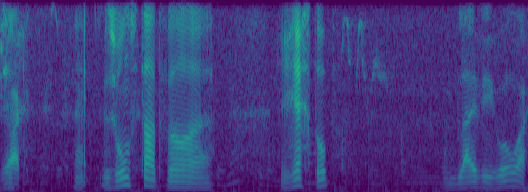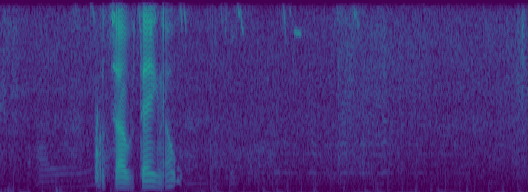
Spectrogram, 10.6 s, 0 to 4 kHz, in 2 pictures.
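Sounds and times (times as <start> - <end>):
speech: 0.0 - 2.2, 2.8 - 3.5, 4.4 - 5.4, 6.2 - 7.2
mosquito buzzing past the microphone at a glacier: 8.0 - 9.3.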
